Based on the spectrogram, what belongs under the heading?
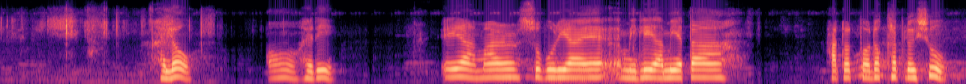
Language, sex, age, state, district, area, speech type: Assamese, female, 30-45, Assam, Goalpara, rural, spontaneous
